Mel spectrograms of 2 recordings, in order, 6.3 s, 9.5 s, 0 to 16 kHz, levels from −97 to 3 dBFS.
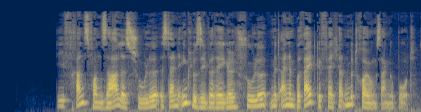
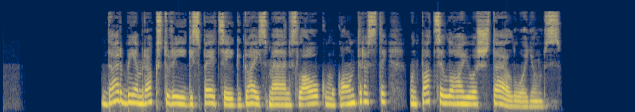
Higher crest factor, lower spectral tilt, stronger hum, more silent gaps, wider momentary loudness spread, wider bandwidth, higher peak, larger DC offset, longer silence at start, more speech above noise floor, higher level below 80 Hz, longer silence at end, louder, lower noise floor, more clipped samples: first, 18 dB vs 12 dB; about the same, -5 dB/octave vs -5.5 dB/octave; neither; neither; about the same, 9 LU vs 7 LU; about the same, 11.5 kHz vs 11.5 kHz; about the same, -2 dBFS vs 0 dBFS; neither; second, 0.85 s vs 1.5 s; second, 67 dB vs over 79 dB; about the same, -48 dBFS vs -52 dBFS; second, 0.15 s vs 1.15 s; second, -18 LUFS vs -12 LUFS; second, -85 dBFS vs under -90 dBFS; neither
